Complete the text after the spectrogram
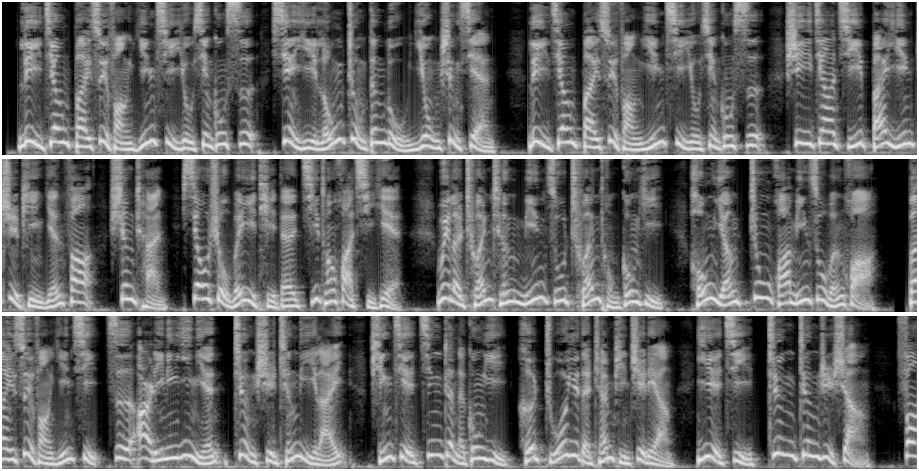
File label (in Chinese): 男 好消息 开业促销; 丽江百岁坊银器有限公司开业促销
